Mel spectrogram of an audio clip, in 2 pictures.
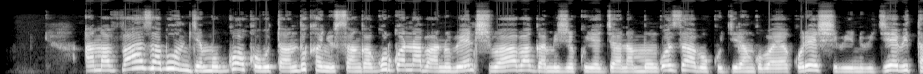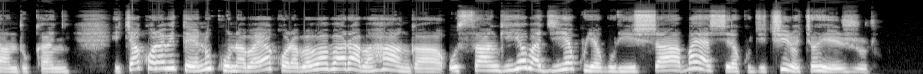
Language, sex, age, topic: Kinyarwanda, female, 18-24, education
